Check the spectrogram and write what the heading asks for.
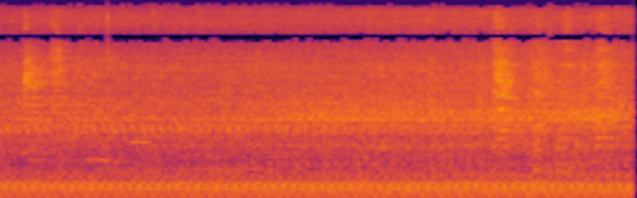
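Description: Engine of a Schwing concrete pump running steadily at constant speed: a low, even drone.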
